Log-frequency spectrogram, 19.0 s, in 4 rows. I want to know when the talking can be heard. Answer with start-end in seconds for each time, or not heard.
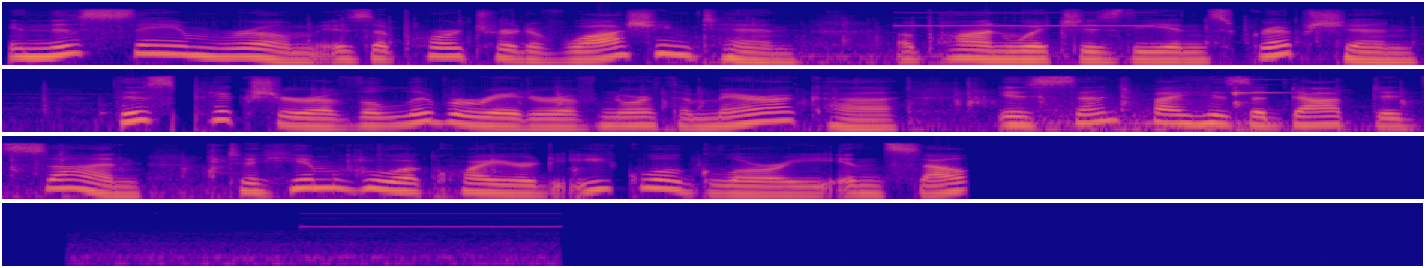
0.0-12.7.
